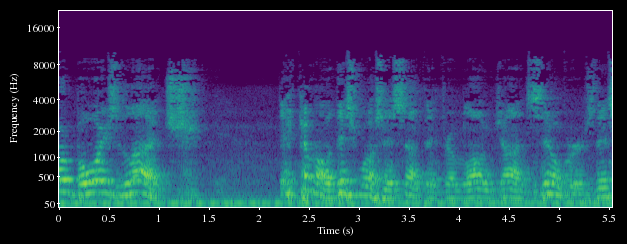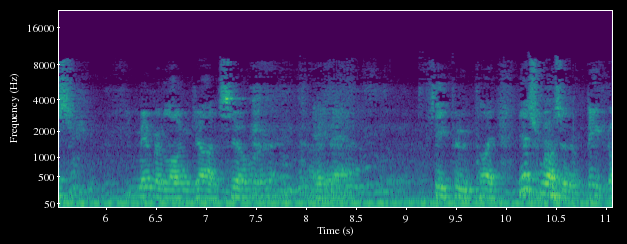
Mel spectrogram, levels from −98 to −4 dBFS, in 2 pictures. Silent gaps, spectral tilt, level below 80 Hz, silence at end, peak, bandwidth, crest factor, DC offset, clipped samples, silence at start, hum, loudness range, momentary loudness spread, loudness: none; -6 dB/octave; -40 dBFS; 0 s; -14 dBFS; 9.8 kHz; 18 dB; under 0.1%; under 0.1%; 0 s; none; 4 LU; 15 LU; -32 LUFS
